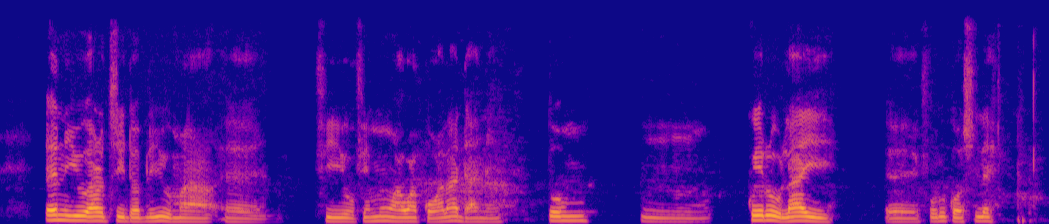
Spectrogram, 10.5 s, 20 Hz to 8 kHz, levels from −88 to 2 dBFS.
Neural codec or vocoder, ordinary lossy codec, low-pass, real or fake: none; none; 7.2 kHz; real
